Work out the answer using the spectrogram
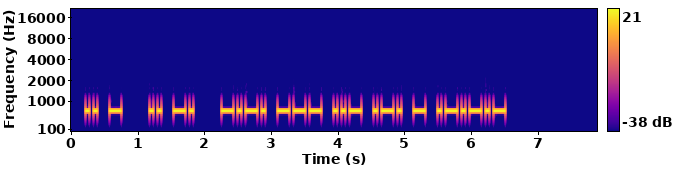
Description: Morse code, heard as a keyed tone, about 20 wpm, 700 Hz. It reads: IT IN COURT.
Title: Sentences from Top 1600 Words 20wpm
